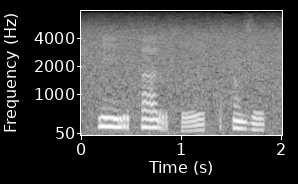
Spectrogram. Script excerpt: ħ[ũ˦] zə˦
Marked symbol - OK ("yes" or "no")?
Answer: no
